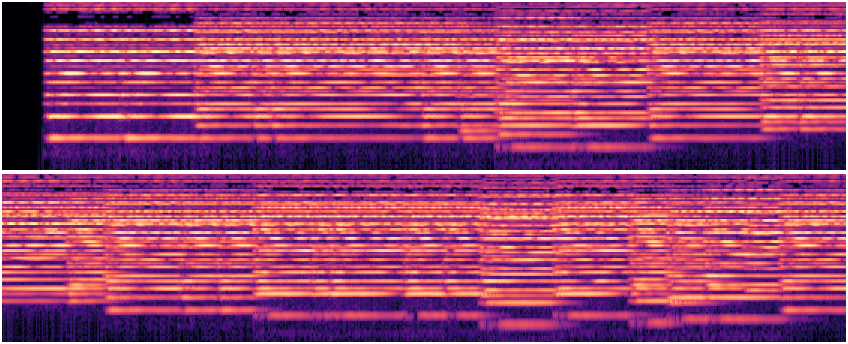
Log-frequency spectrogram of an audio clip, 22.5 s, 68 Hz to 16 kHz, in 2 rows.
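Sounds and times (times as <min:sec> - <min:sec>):
church organ in G major: 0:00.6 - 0:22.5.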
